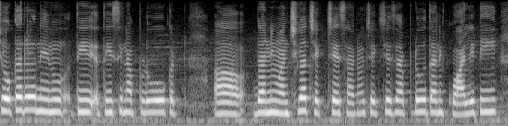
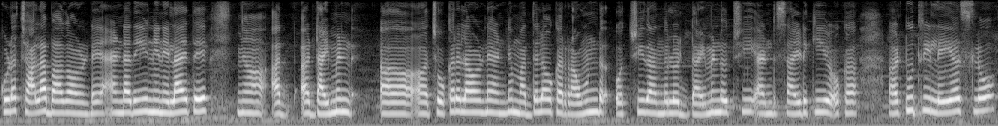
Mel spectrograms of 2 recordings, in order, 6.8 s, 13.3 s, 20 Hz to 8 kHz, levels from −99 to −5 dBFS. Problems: background sounds at intervals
